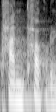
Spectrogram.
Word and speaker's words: 단탁: 양은 단, 음은 탁으로 발음한 거예요. 이것이 바로 음양을 읽을, 효를 읽을 때에 특수한 용어로 단탁으로 읽는다라고 말한 것입니다.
